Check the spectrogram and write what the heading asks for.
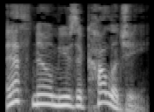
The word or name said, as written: ethnomusicology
